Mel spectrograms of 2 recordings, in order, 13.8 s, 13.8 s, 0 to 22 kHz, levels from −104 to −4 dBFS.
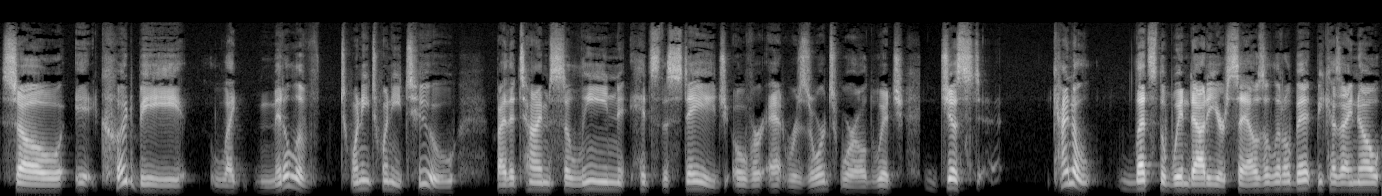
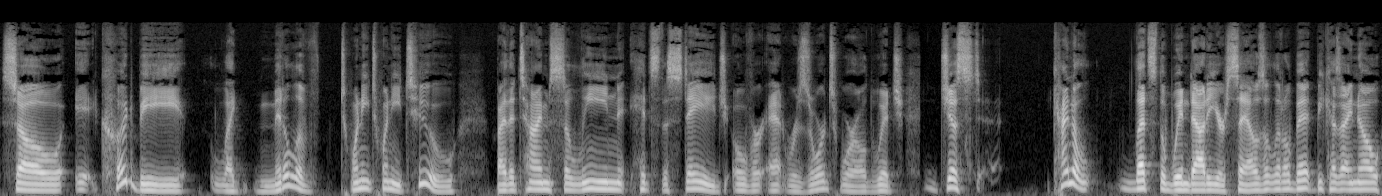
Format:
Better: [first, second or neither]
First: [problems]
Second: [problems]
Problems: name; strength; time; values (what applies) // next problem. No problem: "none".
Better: second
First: thin; somewhat; fading below 350 Hz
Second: none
